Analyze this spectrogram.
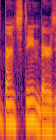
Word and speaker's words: Berenstain Bears: But if you mispronounce it, but you're not going to mispronounce the stain part. Right. Because it is Bernstein Bears, even if it's spelled AIN.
